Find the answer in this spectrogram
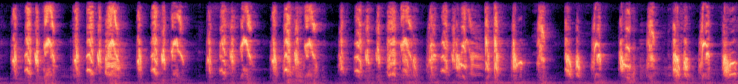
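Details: A dense, unbroken stream of harsh, chattering and buzzy notes makes up this loud, clear long-tailed shrike song, played as a lure to train young birds to sing. The bursts follow one another rapidly throughout.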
